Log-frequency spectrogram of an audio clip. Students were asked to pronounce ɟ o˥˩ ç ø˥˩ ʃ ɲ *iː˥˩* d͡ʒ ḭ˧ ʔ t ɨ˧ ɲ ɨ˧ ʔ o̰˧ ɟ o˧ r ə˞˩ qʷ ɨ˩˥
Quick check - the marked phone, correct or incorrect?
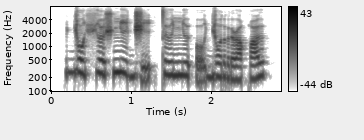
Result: incorrect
